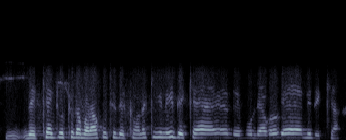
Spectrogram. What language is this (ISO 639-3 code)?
pan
